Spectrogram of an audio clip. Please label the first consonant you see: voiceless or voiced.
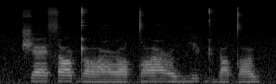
voiceless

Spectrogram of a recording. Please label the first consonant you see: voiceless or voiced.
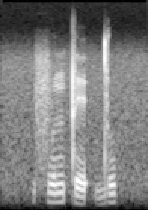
voiceless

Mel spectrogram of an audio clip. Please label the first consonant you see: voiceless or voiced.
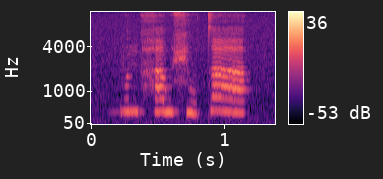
voiced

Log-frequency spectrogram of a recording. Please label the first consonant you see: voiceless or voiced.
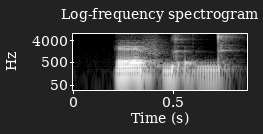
voiceless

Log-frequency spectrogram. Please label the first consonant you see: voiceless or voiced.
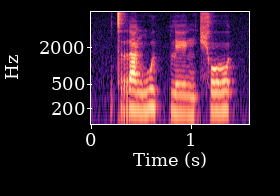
voiceless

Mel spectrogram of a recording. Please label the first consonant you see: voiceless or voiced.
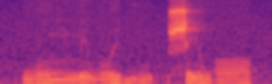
voiced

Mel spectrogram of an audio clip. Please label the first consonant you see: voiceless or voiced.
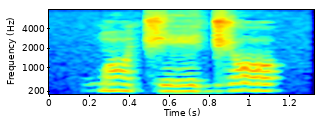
voiced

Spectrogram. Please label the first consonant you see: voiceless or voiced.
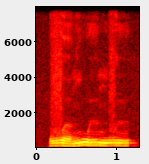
voiced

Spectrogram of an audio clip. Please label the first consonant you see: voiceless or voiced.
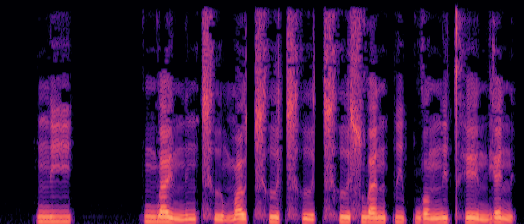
voiced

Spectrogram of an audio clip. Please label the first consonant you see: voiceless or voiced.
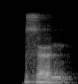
voiced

